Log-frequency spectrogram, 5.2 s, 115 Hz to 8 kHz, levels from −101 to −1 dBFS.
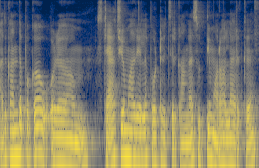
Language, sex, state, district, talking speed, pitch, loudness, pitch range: Tamil, female, Tamil Nadu, Nilgiris, 150 wpm, 130 Hz, -15 LUFS, 120-145 Hz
